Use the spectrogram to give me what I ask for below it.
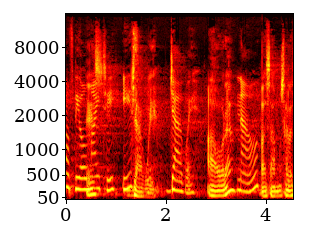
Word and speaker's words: Yahweh: Porque la letra Vav, because the letter Vav suena como W. Sounds as a W.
